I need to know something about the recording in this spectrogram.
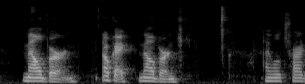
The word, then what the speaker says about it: Melbourne: but not born like the born identity movies or something. Melbourne.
